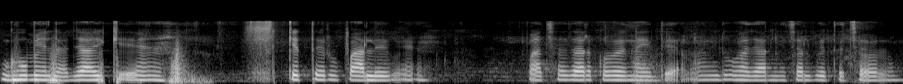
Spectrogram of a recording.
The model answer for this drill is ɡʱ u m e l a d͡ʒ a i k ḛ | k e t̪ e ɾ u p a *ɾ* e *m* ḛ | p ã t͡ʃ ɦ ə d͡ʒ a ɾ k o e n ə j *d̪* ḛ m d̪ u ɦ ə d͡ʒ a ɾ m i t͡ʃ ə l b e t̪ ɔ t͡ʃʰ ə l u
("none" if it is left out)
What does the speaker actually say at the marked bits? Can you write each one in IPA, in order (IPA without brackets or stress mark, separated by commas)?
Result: l, m, d̪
